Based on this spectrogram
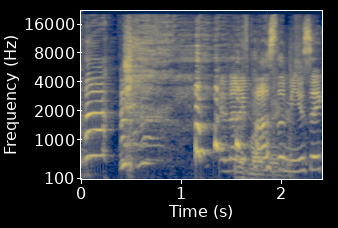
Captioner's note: laughing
